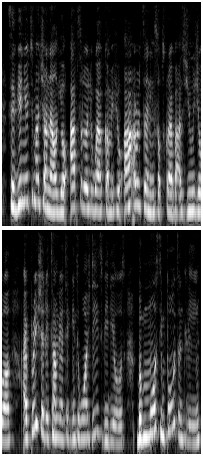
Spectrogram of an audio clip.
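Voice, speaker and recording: A woman's voice: on the high side, a bit bright. A woman hosting an enthusiastic promotional vlog, talking straight to viewers in an emphatic, urging manner and repeating points for stress. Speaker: video host, nurse and career coach.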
